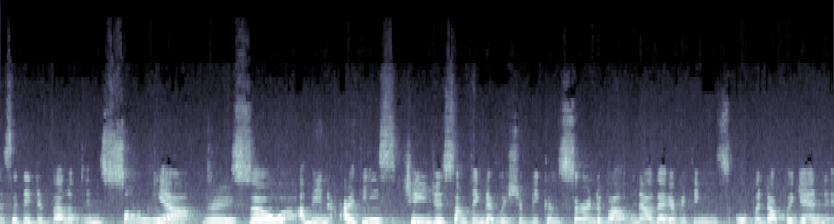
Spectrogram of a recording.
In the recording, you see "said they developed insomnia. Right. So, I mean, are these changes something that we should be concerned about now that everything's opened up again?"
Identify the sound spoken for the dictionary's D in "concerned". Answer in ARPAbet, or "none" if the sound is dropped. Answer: D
